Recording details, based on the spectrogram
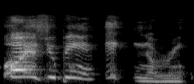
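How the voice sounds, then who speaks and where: A man co-hosting a sports talk show, ranting in heated commentary, fiery and profane, repeating his phrases and often shouting. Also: very high voice, wildly swooping pitch, unhurried, gravelly.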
